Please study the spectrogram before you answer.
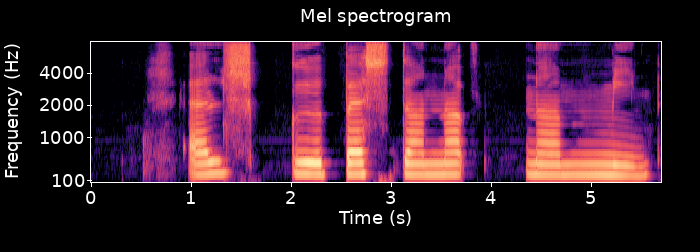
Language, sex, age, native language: Icelandic, male, 9, Icelandic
